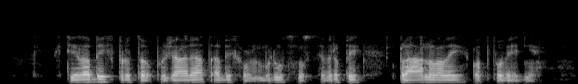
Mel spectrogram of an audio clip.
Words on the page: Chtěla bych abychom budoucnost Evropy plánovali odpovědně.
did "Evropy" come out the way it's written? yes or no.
yes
